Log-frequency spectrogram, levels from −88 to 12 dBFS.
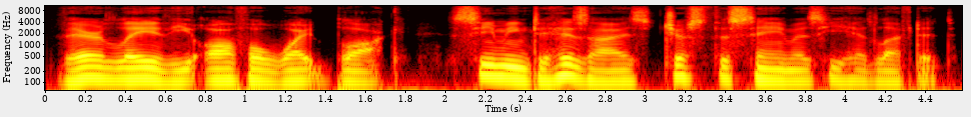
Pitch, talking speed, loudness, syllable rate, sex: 115 Hz, 235 wpm, -16 LUFS, 5.2 syllables/s, male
